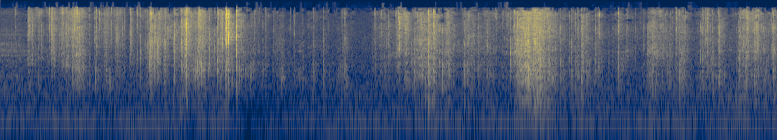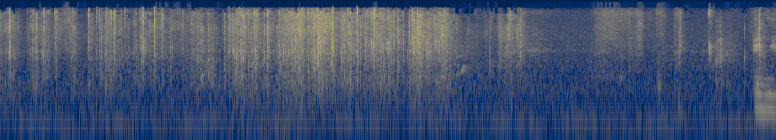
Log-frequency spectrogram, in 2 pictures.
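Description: Packaging of a Sissysprintsco August planner sticker subscription kit being opened, with repeated close crinkling and crumpling of plastic and paper in irregular bursts, with some talk alongside.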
